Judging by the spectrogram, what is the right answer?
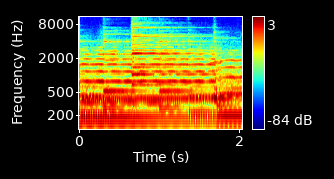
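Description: Harmonica improvisation in C minor: slow, held chords, changing to a new chord near the end.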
